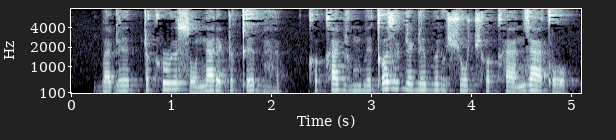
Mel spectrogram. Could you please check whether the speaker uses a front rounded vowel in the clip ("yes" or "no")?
yes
